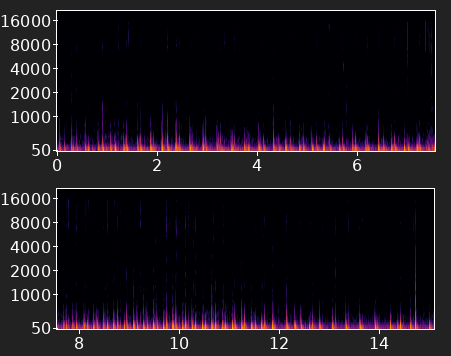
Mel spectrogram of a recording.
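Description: A small, rounded black smart speaker with a fabric mesh cover is tapped with fingertips and nails in a quick, uneven rhythm. The taps are soft, dull thumps, almost entirely low and deep with very little brightness, and each one dies away almost at once.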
